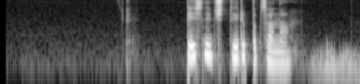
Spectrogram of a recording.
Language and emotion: Russian, neutral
